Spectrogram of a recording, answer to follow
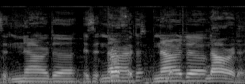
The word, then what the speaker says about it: Narada: Narada is it Narada Narada yeah like Florida you know Florida Michael Walden I've admired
